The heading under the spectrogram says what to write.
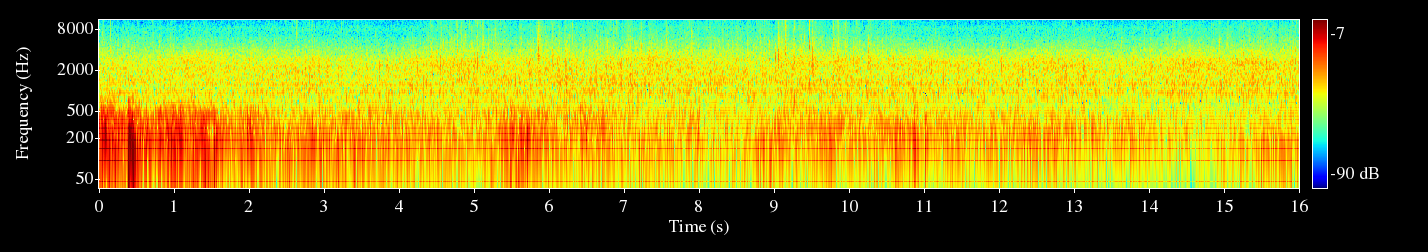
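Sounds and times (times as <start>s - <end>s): thunder rumble: 0.0s - 7.0s
steady rain falling: 0.0s - 16.0s.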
